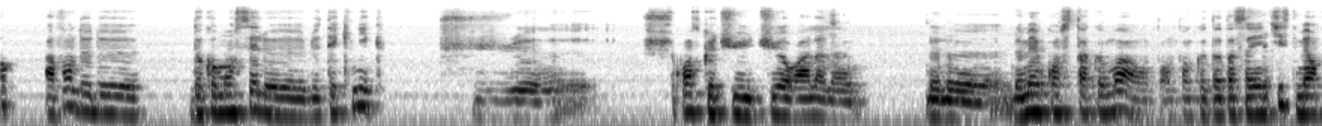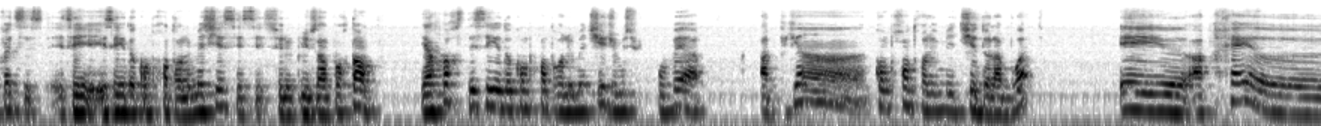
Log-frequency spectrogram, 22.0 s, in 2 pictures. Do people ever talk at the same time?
No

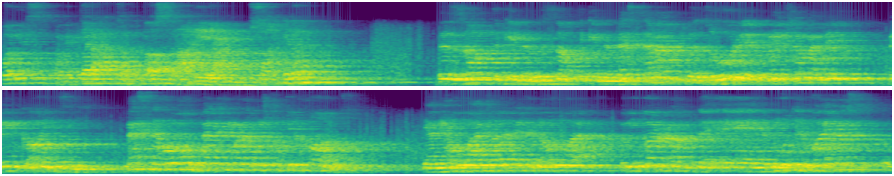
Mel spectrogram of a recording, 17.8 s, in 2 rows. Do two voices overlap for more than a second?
No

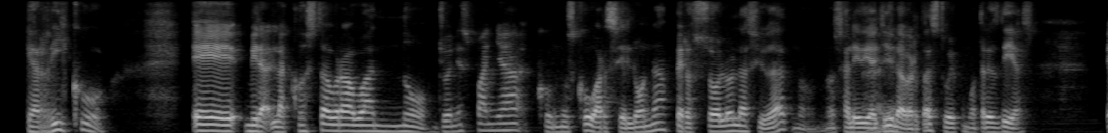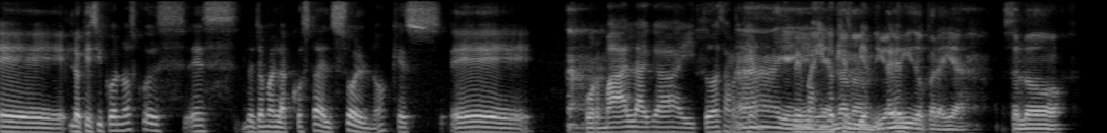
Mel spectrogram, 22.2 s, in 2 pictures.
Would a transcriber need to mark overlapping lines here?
Yes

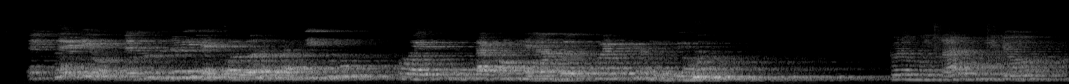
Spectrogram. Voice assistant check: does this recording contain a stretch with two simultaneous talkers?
No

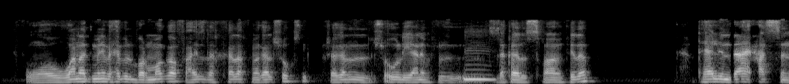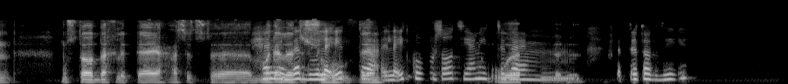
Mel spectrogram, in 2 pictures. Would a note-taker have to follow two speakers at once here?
Yes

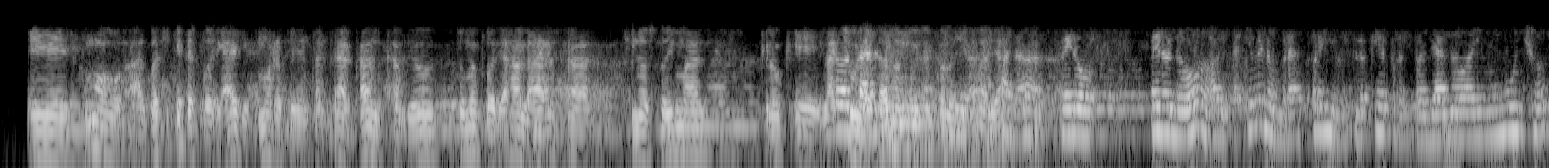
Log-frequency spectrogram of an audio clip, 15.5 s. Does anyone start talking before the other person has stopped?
Yes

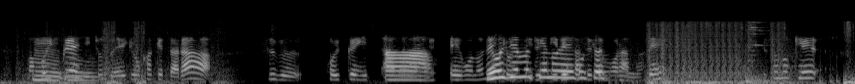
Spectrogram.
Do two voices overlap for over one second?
Yes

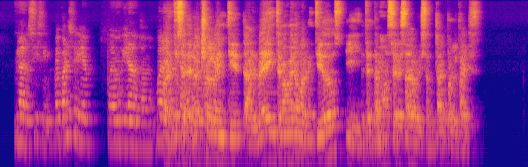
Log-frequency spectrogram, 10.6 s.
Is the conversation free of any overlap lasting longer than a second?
No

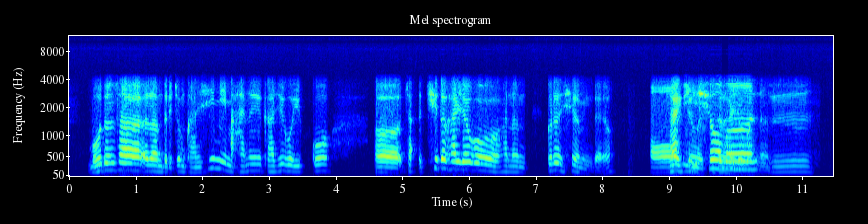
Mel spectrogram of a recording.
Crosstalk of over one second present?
Yes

